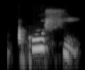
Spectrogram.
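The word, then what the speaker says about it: タクシー: Next, takushi. Takushi for taxi. Takushi. You have to pronounce the shi longer because of the prolonged symbol.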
